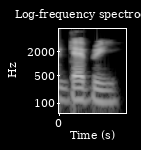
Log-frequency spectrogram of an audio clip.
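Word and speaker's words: debris: इन genuine ठीक है और इसको पढ़ना है डेबरी मलबा मैल कुचल अच्छा इमारत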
